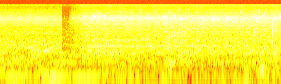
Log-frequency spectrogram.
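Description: A single click about a second in, then nendran banana slices frying in coconut oil: a faint, steady sizzle with light crackles.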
